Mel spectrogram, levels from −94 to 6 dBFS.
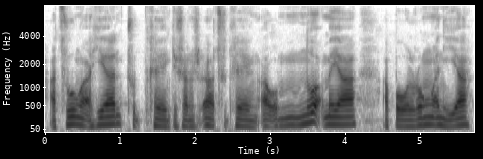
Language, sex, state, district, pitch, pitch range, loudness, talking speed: Mizo, male, Mizoram, Aizawl, 120 Hz, 105-130 Hz, -17 LUFS, 220 wpm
